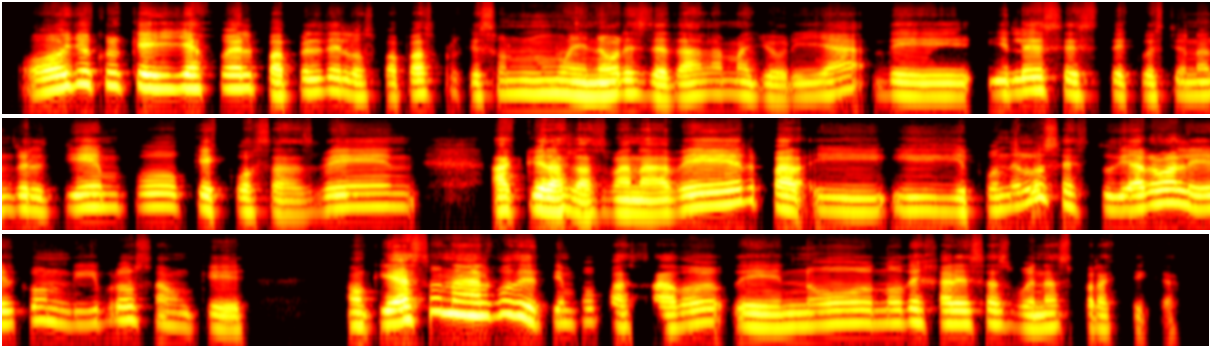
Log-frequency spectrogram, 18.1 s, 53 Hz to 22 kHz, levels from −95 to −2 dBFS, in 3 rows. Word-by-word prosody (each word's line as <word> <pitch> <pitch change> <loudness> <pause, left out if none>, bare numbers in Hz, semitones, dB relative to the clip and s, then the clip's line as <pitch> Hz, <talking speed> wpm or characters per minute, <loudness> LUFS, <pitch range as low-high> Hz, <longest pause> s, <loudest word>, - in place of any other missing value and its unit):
O 190 +5 +5
yo 270 +2 +2
creo 255 -2 -3
que 240 -2 +6
ahí 215 -1 +6
ya 220 -1 +6
fue 220 0 -2
el 220 0 +1
papel 175 +1 -1
de 190 - -2
los 145 -3 -7
papás 160 +4 -3
porque 155 -3 -13
son 165 +2 -7
menores 155 +1 +1
de 135 - -1
edad 140 +3 -2
la 165 - -13
mayoría 145 +1 -7
de 145 -2 -4
irles, 180 +3 -2
este, 155 -1 -6
cuestionando 150 +3 -8
el 155 -3 -6
tiempo, 185 +1 -3
qué 170 -1 -2
cosas 140 -4 -8
ven, 190 +3 -4 0.4
a 160 0 +5
qué 170 - +4
horas 155 -1 +9
las 125 +2 +1
van 140 -1 +1
a 135 +1 +3
ver 210 - +3
pa 170 -3 +6
y 150 -1 -8
y 155 -2 -8
ponerlos 170 - -5
a - - -2
estudiar 170 0 +1
o 235 - +6
a - - +7
leer 175 -4 -1
con 205 -3 -10
libros, 200 +5 -8
aunque 145 - -9 0.5
aunque 165 0 -1
ya 200 +4 +11
son 330 0 +2
algo 280 +1 +6
de 235 -6 +4
tiempo 190 +1 -13
pasado 165 +1 -4
de 150 -1 -2
no 175 +4 -4
no 185 +1 -7
dejar 185 -2 0
esas 180 -1 -2
buenas 150 +1 -6
prácticas. 140 -2 -13
165 Hz, 200 wpm, -21 LUFS, 150-190 Hz, 0.5 s, ya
